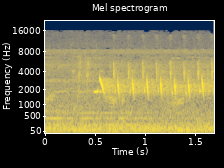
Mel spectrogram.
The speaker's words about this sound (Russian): Что это? Соловей. Соловей.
